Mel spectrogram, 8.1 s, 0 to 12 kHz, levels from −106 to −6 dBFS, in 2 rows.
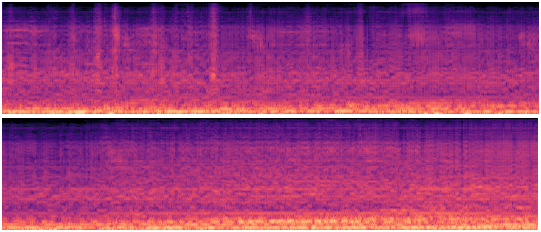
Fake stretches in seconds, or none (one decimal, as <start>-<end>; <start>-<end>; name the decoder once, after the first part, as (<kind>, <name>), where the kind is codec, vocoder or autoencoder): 0.0-8.1 (vocoder, BigVGAN v2)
